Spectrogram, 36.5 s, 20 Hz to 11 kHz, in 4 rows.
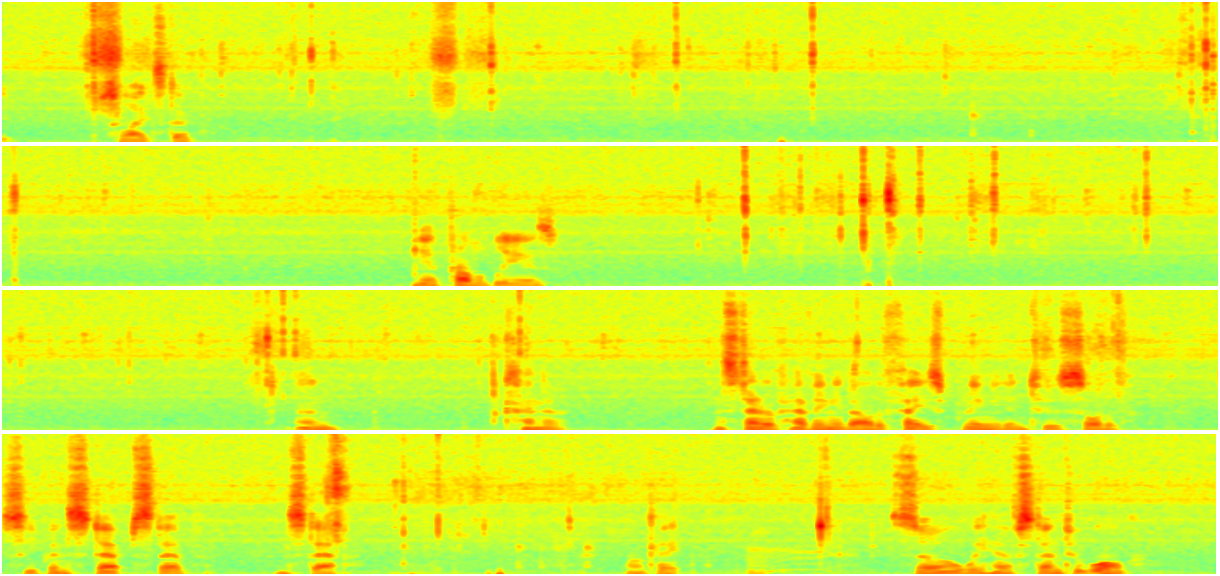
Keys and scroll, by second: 2.3 r, 9.0 alt+a, 15.6 shift+d.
